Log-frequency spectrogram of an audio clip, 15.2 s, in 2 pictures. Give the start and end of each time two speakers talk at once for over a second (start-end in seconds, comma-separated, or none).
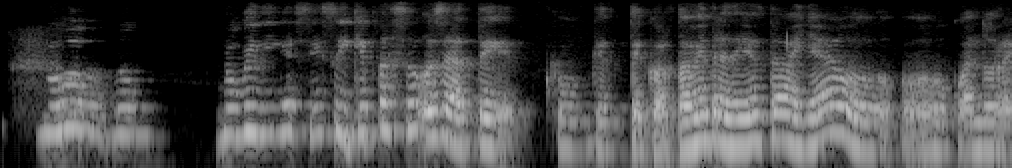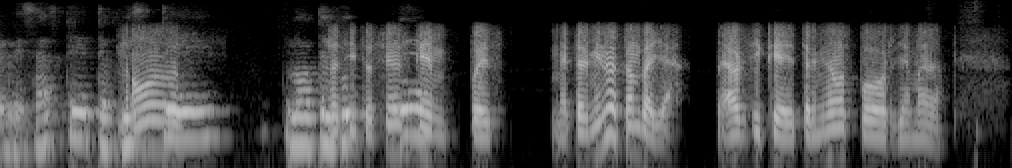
none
